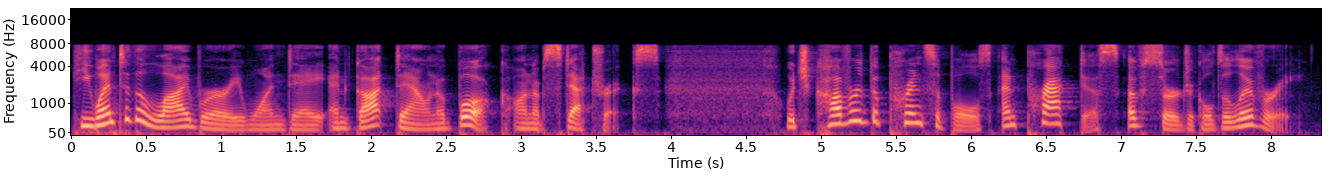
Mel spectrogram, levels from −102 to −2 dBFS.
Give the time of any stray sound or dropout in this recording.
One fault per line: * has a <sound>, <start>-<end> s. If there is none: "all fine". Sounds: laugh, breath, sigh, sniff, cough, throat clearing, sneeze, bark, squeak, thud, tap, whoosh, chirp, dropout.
all fine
